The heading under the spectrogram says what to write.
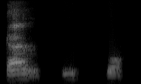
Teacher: Si yo digo la palabra cántico, tiene tres sílabas, cántico. La mayor fuerza de voz está en can, no está en ti ni está en co. Yo no digo cantico ni cantico, estoy diciendo cántico. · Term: antepenúltima sílaba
